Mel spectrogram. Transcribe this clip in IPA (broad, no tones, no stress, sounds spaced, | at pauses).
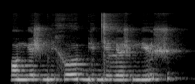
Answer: ɔ mʲ ʌː ʃ b i x ʊː bʲ ʊ dʲ ɔ lʲ ɔ ʃ mʲ ʉ ʃ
